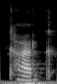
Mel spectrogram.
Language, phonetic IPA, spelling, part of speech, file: Polish, [kark], kark, noun, Pl-kark.ogg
